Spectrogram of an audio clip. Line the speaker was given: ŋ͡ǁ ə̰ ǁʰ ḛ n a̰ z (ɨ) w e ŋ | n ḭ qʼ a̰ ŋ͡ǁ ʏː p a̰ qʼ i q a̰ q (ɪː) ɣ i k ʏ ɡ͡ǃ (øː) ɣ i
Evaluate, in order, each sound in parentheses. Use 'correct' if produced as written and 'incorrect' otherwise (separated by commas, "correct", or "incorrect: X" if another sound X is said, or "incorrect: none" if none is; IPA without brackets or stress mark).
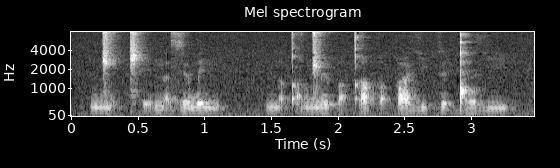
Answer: incorrect: ʏ, incorrect: ʏː, incorrect: əː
